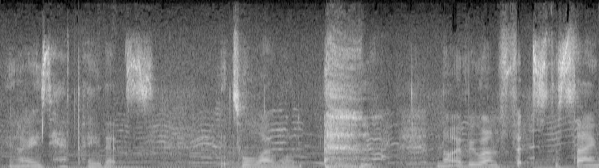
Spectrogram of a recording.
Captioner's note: chuckles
